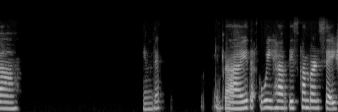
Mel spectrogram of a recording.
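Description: A woman speaks clearly over an online call, with short pauses.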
